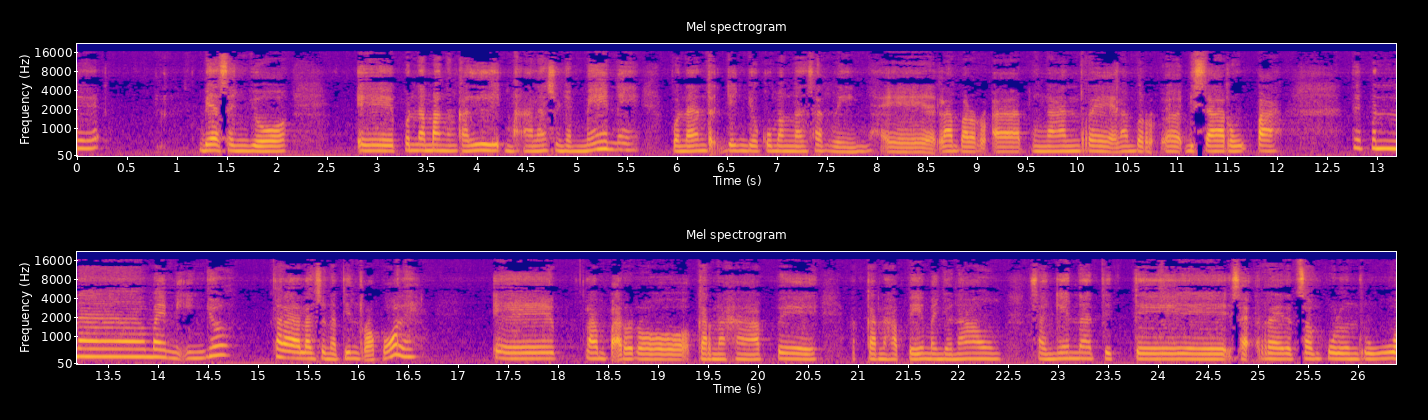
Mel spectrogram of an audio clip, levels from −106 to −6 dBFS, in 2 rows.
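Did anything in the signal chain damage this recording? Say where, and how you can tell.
Yes, at the codec stage, and throughout the speech: it carries generation loss, likely from being run through a lossy MP3 encoder around ten times, each pass consistent with 64 kbit/s. Each re-encode quantises on a shifted frame grid, so errors pile up into a swirly, hollow, smeared sound with blurred consonant onsets. On a spectrogram, expect a hard ceiling at 16.5 kHz, patchy holes and smearing between harmonics, and softened transients in the waveform.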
